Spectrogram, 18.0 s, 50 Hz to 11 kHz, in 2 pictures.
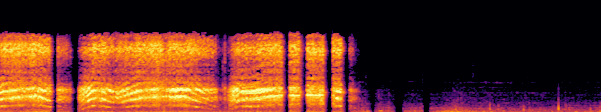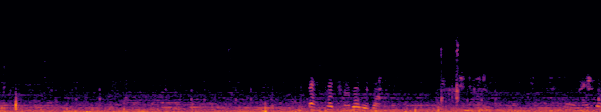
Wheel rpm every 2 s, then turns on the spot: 90, 160, 60, 0, 0, 0, 0, 0, 0.
none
